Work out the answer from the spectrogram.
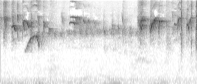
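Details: Sunbird singing a lively, energetic song used to prompt other birds to sing: high, thin chirps and twittering trills with one quick rising note near the start, over a faint low hum.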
